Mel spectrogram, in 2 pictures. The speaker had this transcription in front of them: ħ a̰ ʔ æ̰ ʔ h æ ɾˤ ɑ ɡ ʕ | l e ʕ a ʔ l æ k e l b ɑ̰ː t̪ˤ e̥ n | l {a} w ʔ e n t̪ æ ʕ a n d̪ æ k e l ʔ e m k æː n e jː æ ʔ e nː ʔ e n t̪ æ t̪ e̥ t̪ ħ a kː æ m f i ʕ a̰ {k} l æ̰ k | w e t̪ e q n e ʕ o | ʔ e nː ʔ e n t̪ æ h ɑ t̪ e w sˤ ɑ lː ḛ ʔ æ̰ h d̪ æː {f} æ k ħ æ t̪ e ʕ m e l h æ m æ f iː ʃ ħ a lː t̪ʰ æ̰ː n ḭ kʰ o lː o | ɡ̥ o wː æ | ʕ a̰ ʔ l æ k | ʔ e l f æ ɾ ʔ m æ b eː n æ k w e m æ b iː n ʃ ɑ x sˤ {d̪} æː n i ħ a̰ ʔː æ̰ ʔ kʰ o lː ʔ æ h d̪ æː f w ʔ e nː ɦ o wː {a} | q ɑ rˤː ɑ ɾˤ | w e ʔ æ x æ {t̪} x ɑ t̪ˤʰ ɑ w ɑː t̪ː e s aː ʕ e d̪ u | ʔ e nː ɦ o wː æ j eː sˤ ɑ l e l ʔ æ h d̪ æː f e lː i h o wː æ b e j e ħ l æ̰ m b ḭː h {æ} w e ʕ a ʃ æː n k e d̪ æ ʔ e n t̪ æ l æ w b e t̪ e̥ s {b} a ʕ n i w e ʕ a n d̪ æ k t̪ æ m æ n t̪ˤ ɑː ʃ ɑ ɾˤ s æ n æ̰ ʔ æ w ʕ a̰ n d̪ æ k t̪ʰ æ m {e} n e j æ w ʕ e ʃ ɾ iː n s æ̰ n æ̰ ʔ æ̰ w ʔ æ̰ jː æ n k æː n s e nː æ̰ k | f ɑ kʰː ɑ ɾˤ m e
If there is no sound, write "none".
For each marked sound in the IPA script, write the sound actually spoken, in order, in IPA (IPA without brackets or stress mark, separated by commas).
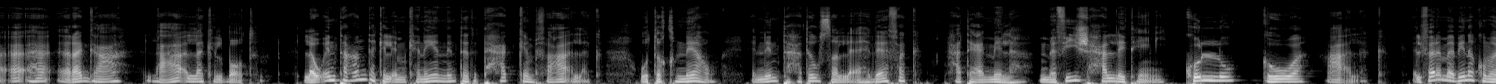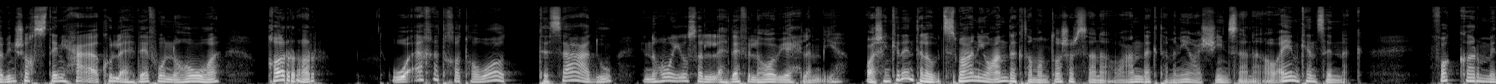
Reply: æ, ʔ, f, t̪, æ, d̪, æ, m, æ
